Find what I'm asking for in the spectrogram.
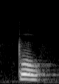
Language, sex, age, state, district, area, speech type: Tamil, female, 18-30, Tamil Nadu, Tiruppur, rural, read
